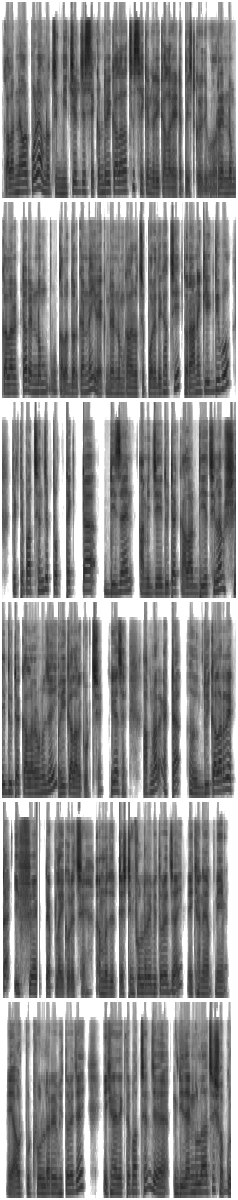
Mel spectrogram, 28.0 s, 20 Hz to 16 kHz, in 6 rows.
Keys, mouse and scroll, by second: 2.7 super+v.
